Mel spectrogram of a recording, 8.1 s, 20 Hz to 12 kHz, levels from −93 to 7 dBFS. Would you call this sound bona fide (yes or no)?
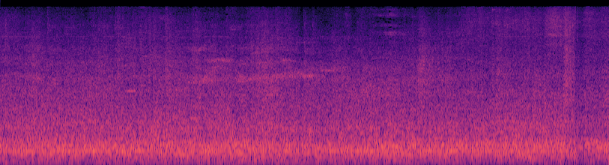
yes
